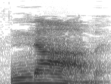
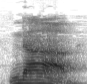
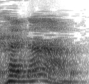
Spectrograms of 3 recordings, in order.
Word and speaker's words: knob: The K is silent. All you hear is N, N, N, N. For example, we have the word knob. Knob.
